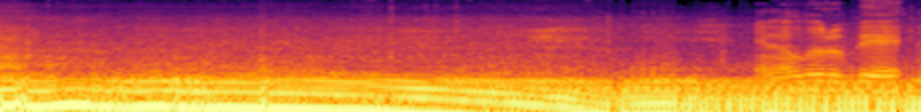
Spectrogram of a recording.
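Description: A turbo Volkswagen Jetta moves off with a loud, low engine rumble whose pitch shifts as it pulls away, heard from close by with a voice speaking near the end.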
